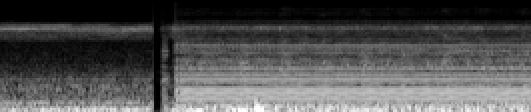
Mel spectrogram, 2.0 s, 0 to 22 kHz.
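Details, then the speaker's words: Walk-in freezer condenser unit, electrical compartment opened with full power (about 213 V) and good fuses, between defrost cycles: steady electrical buzz as the contactor tries but fails to pull in; compressor stays off. "you can hear that buzzing sound and that's the sound of the contactor trying to pull in"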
